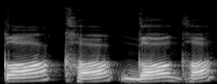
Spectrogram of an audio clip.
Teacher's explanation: ক বর্গের বর্ণগুলো উচ্চারিত হচ্ছে সরাসরি কণ্ঠ থেকে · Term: কণ্ঠধ্বনি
